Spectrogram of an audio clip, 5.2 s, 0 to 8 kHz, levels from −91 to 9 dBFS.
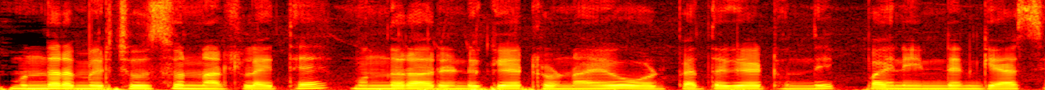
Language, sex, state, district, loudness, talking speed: Telugu, male, Andhra Pradesh, Annamaya, -15 LUFS, 160 wpm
